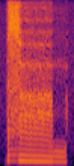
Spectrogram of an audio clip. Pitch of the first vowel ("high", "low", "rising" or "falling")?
low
